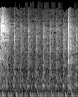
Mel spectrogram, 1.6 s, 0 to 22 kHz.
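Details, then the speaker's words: Honda Titan 150 with original cylinder, after running with the oil pump not feeding the top end; piston replaced, noise persists. Sharp regular ticking about seven per second at idle, coming from the top end, likely the valve train. "O barulho vem de cima. Só que ela rodou sem óleo."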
